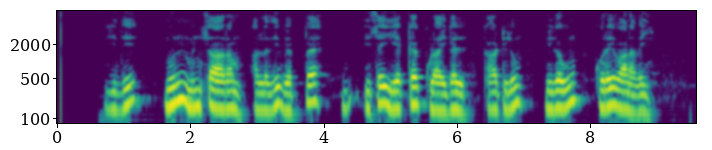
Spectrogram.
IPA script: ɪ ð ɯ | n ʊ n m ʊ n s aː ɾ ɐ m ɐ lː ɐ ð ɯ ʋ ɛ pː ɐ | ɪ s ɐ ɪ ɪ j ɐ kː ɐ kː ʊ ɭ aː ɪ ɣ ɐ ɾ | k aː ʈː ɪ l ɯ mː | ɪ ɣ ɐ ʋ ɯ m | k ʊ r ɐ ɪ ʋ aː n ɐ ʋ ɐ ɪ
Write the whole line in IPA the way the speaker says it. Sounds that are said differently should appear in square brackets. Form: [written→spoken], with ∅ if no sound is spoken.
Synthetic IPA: ɪ ð ɯ | n ʊ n m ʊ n s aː ɾ ɐ m ɐ lː ɐ ð ɯ ʋ ɛ pː ɐ | ɪ s ɐ ɪ ɪ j ɐ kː ɐ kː ʊ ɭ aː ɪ ɣ ɐ [ɾ→ɭ] | k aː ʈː ɪ l ɯ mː | ɪ ɣ ɐ ʋ ɯ m | k ʊ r ɐ ɪ ʋ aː n ɐ ʋ ɐ ɪ

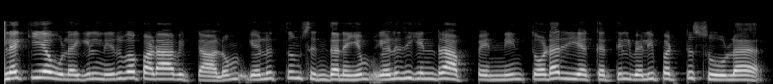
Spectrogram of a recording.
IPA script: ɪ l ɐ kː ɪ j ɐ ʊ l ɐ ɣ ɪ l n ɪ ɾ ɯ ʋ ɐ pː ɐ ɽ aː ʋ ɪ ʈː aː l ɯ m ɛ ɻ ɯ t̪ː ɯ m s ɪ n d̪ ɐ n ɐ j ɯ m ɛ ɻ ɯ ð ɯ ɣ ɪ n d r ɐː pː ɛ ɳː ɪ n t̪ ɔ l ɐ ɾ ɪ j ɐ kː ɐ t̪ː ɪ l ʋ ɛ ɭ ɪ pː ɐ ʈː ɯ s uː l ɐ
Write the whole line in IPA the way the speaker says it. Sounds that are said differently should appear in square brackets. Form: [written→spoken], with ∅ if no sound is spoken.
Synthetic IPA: ɪ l ɐ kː ɪ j ɐ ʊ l ɐ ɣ ɪ l n ɪ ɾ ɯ ʋ ɐ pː ɐ ɽ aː ʋ ɪ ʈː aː l ɯ m ɛ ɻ ɯ t̪ː ɯ m s ɪ n d̪ ɐ n ɐ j ɯ m ɛ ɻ ɯ ð ɯ ɣ ɪ n d r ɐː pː ɛ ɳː ɪ n t̪ ɔ [l→ɽ] ɐ ɾ ɪ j ɐ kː ɐ t̪ː ɪ l ʋ ɛ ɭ ɪ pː ɐ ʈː ɯ s uː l ɐ

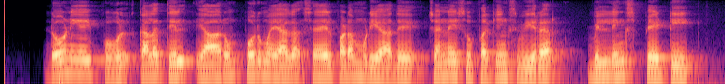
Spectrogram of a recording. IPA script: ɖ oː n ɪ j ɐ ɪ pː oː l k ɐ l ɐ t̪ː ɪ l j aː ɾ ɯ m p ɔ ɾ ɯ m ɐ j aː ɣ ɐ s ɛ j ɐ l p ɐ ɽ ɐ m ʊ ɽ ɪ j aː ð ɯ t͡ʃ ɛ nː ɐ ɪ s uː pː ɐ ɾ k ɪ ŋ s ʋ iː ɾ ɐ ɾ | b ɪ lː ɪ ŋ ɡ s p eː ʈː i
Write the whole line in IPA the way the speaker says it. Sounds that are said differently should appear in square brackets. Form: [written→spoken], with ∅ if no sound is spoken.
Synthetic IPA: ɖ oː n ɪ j ɐ ɪ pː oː l k ɐ l ɐ t̪ː ɪ l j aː ɾ ɯ m p ɔ ɾ ɯ m ɐ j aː ɣ ɐ s ɛ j ɐ l p ɐ ɽ ɐ m ʊ ɽ ɪ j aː ð ɯ t͡ʃ ɛ nː ɐ ɪ s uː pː ɐ ɾ k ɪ ŋ s ʋ iː ɾ ɐ ɾ | b ɪ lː ɪ ŋ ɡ s p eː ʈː i

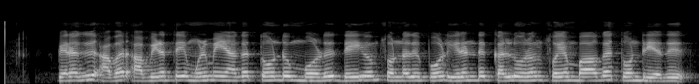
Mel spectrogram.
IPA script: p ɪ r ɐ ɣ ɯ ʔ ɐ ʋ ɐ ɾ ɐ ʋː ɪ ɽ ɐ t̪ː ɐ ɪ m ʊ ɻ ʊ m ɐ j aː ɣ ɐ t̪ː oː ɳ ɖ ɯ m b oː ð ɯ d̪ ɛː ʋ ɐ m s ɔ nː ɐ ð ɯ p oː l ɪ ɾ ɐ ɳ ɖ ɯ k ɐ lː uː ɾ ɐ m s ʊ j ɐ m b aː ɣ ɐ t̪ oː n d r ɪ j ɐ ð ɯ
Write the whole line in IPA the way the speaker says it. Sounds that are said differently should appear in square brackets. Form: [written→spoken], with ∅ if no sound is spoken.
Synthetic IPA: p ɪ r ɐ ɣ ɯ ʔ ɐ ʋ ɐ ɾ ɐ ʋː ɪ ɽ ɐ t̪ː ɐ ɪ m ʊ ɻ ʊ m ɐ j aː ɣ ɐ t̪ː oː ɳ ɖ ɯ m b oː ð ɯ d̪ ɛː ʋ ɐ m s ɔ nː ɐ ð ɯ p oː l ɪ ɾ ɐ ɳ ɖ ɯ k ɐ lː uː ɾ ɐ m s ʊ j ɐ m b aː ɣ ɐ t̪ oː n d r ɪ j ɐ ð ɯ

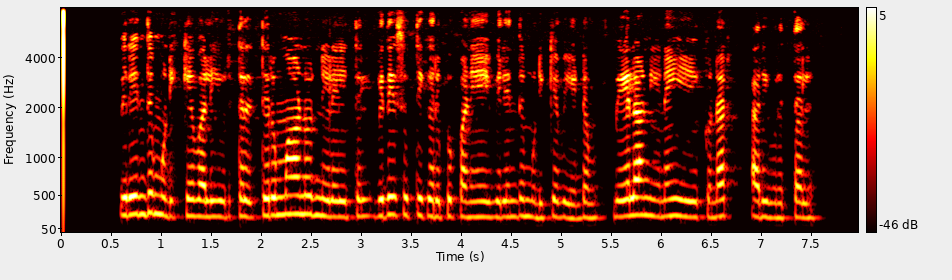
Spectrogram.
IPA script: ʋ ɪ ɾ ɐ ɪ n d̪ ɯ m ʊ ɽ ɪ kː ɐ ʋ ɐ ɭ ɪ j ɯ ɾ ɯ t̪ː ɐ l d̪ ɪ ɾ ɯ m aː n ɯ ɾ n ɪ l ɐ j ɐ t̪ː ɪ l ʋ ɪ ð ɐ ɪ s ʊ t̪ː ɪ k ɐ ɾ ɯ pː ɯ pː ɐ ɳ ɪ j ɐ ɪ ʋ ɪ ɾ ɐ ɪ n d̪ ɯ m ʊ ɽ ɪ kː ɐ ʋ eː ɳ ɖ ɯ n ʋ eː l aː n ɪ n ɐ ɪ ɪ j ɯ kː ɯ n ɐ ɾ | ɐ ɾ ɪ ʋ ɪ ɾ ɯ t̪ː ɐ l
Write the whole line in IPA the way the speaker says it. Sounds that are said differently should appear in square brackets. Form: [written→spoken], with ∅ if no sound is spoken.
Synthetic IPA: ʋ ɪ ɾ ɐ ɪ n d̪ ɯ m ʊ ɽ ɪ kː ɐ ʋ ɐ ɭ ɪ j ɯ ɾ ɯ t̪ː ɐ l [d̪→t̪] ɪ ɾ ɯ m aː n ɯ ɾ n ɪ l ɐ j ɐ t̪ː ɪ l ʋ ɪ ð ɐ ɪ s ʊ t̪ː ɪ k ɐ ɾ ɯ pː ɯ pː ɐ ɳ ɪ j ɐ ɪ ʋ ɪ ɾ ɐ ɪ n d̪ ɯ m ʊ ɽ ɪ kː ɐ ʋ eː ɳ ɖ ɯ [n→m] ʋ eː l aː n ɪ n ɐ ɪ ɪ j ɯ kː ɯ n ɐ ɾ | ɐ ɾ ɪ ʋ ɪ ɾ ɯ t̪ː ɐ l

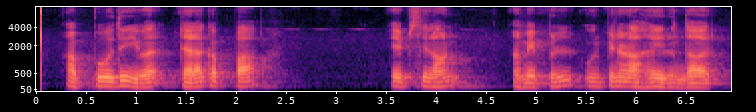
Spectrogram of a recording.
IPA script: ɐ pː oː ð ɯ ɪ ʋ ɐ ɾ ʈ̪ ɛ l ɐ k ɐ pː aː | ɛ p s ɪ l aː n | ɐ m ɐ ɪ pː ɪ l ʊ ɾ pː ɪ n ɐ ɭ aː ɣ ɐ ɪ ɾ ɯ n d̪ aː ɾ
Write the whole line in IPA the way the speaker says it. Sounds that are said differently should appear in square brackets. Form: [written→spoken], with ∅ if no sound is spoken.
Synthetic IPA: ɐ pː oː ð ɯ ɪ ʋ ɐ ɾ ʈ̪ ɛ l ɐ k ɐ pː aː | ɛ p s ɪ l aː n | ɐ m ɐ ɪ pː ɪ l ʊ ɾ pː ɪ n ɐ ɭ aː ɣ ɐ ɪ ɾ ɯ n d̪ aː ɾ

